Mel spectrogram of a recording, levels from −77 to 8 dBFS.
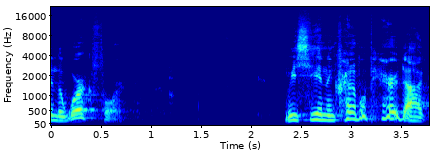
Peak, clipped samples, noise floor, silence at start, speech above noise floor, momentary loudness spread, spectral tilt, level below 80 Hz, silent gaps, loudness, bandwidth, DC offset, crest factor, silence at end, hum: -16 dBFS; under 0.1%; -74 dBFS; 0 s; 39 dB; 15 LU; -4 dB/octave; under -90 dBFS; none; -35 LUFS; over 20 kHz; under 0.1%; 22 dB; 0 s; none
